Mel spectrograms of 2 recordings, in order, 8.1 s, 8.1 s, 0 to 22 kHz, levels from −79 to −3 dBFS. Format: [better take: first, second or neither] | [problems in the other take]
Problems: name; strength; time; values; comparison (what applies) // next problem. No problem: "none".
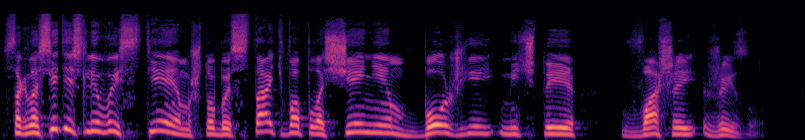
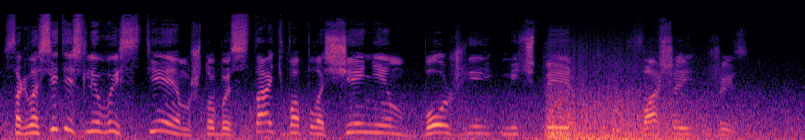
first | wind noise on the microphone; heavy; 8 dB below the speech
